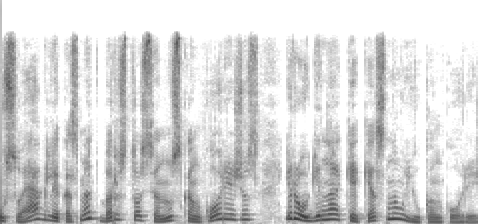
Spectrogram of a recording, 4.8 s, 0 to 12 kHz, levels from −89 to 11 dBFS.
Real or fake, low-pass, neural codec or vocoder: real; 9.9 kHz; none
